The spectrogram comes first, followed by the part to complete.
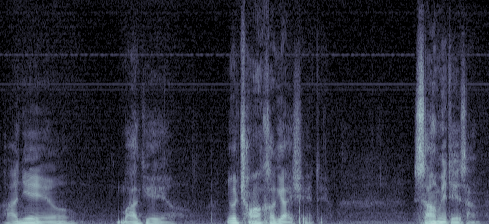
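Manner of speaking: soft, grave emphasis; quiet and low. Real, not acted. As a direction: bring it down low and firm. Preacher answers his own question.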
